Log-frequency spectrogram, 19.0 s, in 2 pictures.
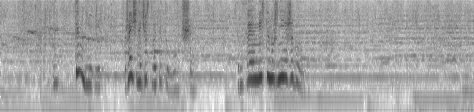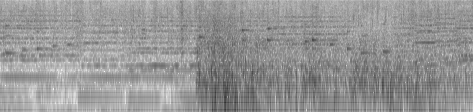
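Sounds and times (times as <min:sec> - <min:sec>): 
rain: 0:00.0 - 0:18.9
speech: 0:01.8 - 0:06.3
thunder: 0:12.8 - 0:18.9.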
